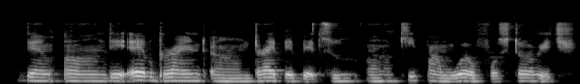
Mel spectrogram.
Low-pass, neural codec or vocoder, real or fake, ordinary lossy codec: 7.2 kHz; none; real; none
